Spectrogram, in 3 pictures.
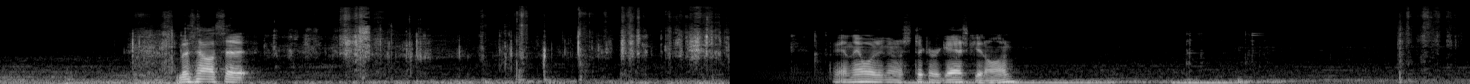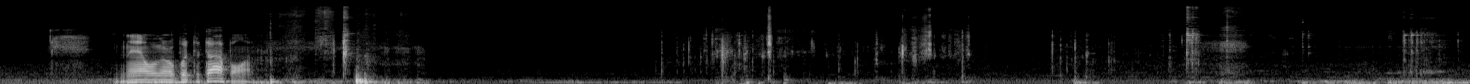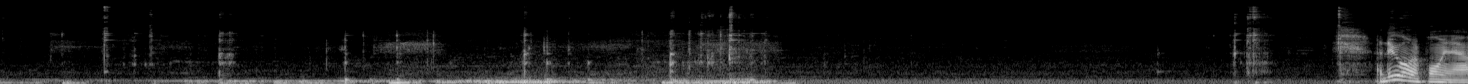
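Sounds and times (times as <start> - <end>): metal clinks and scrapes: 1.3 - 7.4, 11.8 - 14.7, 17.3 - 19.0, 21.2 - 24.6, 25.2 - 33.8, 34.4 - 39.2, 40.0 - 42.6
low bumping: 27.8 - 37.7.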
